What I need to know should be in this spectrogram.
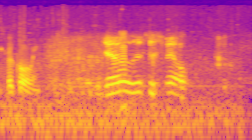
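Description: A man speaks briefly into a phone.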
